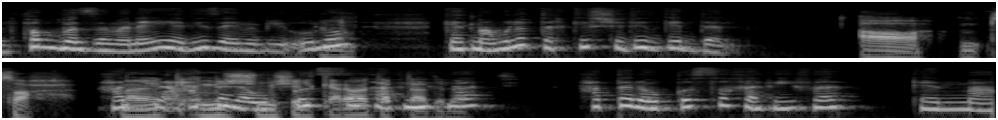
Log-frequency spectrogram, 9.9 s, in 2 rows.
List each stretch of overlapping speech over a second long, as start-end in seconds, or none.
5.5-7.5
